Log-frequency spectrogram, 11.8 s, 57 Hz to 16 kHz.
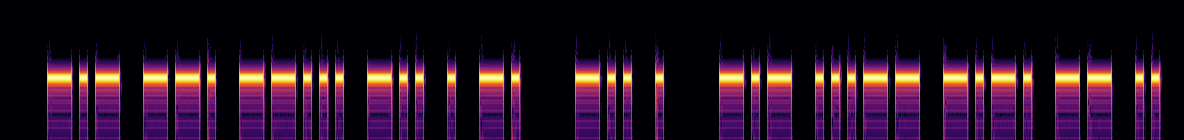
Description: Morse code, heard as a keyed tone, about 16 wpm, 700 Hz. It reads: KG7DEN DE K3CMI
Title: USA Callsign DE Callsign 15wpm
